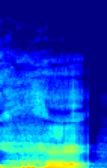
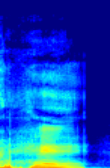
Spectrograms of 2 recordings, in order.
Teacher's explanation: hai without a nasal sound is casual, and hai with the nasal sound is respectful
